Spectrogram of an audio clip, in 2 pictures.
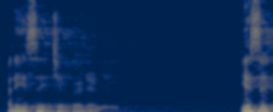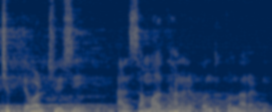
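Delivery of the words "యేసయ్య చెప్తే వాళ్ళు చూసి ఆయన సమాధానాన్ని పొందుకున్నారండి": ordinary talk, nothing marked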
